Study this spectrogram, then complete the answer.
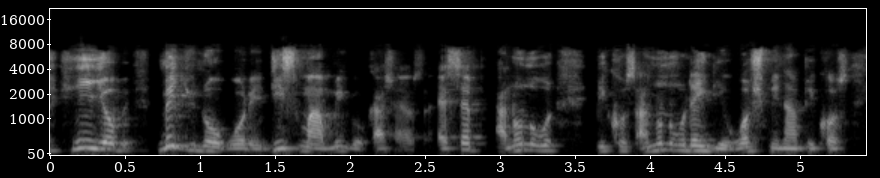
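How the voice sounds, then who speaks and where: Speaking Pidgin with a Nigerian accent, a male talk show host delivers a fiery, informal rant, full of exclamations and phrases he keeps hammering home. His medium-pitched voice is very animated and quick. Audio quality is dull and lo-fi.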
